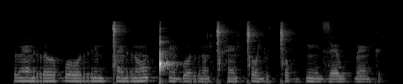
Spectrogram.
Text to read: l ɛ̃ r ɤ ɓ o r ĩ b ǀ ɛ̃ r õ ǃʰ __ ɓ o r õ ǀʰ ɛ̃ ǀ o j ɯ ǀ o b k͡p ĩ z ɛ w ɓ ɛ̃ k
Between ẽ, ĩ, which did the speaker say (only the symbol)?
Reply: ẽ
